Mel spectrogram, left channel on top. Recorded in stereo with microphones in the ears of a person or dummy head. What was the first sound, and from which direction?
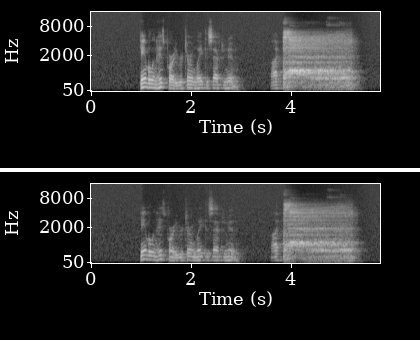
A man speaking, 80° left.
